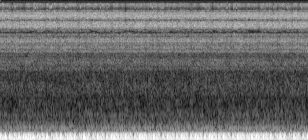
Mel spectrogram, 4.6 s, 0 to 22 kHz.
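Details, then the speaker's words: 2008-2014 Cadillac CTS idling smoothly with a steady, even hum and no misfire after the amplifier was disconnected; the intermittent number two cylinder misfire persists despite new coils and spark plugs, so the cause is still unknown. "right now she's purring like a Kitt kitten I'm probably going to do this for the next day or two just to see cuz right now no misfire"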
